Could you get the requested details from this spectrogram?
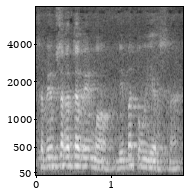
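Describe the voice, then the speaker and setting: A man's voice: a little high, fast talker. A man preaching a sermon as pastor, joking with and teasing the congregation. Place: church hall. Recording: echoey hall with faint noise.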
